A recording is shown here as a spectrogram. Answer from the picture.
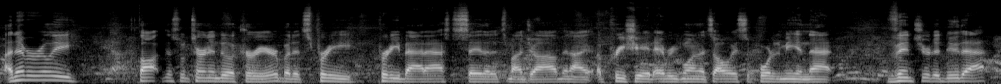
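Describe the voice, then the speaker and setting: A man with an American accent, medium in pitch with ordinary pitch variation, at a fairly quick pace over noticeable background noise. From US South, Georgia. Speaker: professional RC racer. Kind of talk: interview.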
